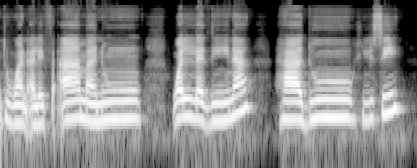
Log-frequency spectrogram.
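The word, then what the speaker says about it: هَادُوا: Amanu, walladhina, hadu. You see? Not hadu. Not hadu. Hadu, you have to stretch it according to one alif because there is wow is silent and before that there is zamma.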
